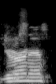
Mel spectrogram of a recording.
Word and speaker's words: Uranus: Actually, it's pronounced Uranus, but that's funny because we can always say, you know, it's always swamp gas coming out of Uranus.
